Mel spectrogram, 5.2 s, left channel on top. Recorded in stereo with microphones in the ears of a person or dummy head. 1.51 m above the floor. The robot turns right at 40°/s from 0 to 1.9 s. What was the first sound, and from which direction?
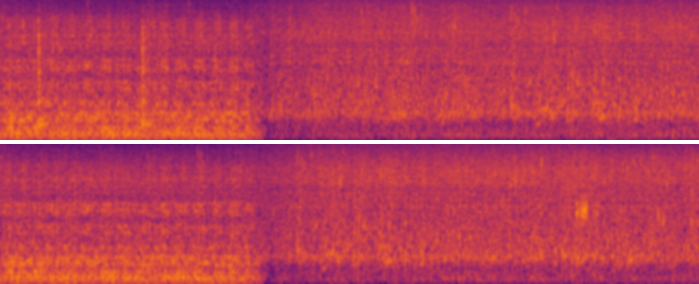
Only background noise.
